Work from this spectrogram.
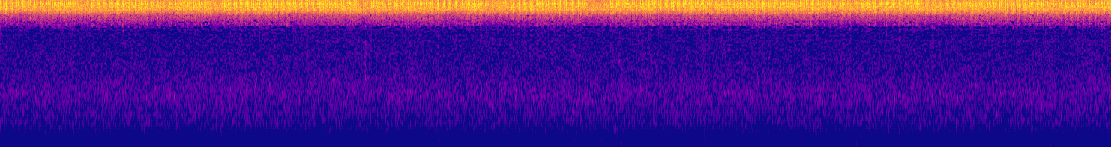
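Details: Unbroken chorus of stridulating crickets, sound made by scraping one wing across the serrated vein of the other; shrill, steady high trill with fast fine pulsing throughout, nothing else audible.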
